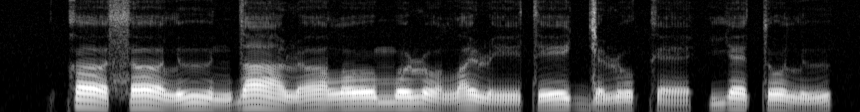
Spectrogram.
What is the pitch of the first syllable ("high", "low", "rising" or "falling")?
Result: falling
